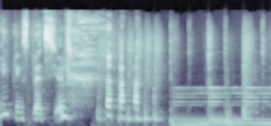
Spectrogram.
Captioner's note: she laughs; casual music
